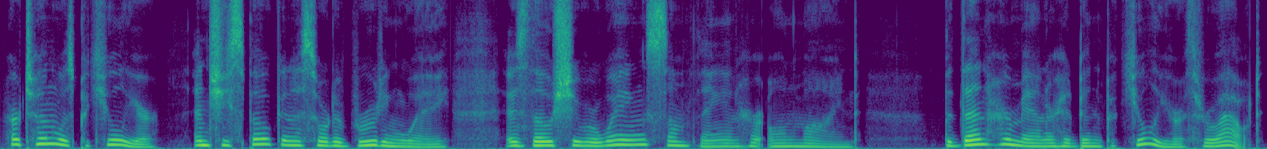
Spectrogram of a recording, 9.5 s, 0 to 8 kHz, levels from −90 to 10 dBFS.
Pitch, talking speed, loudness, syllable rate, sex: 200 Hz, 195 wpm, -18 LUFS, 5.3 syllables/s, female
